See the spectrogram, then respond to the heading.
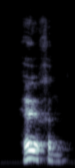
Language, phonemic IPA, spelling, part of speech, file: Dutch, /ˈɦøːɣə(n)/, heugen, verb, Nl-heugen.ogg
- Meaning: 1. to remember 2. to remain in one's memory 3. to remind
